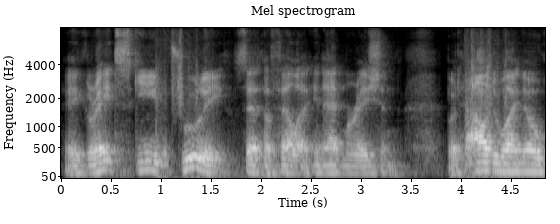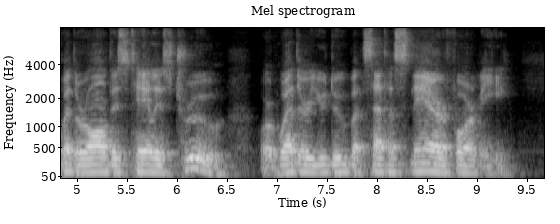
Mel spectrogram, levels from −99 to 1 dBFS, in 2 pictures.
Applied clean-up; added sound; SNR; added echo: neural separator model SepFormer DNS4.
